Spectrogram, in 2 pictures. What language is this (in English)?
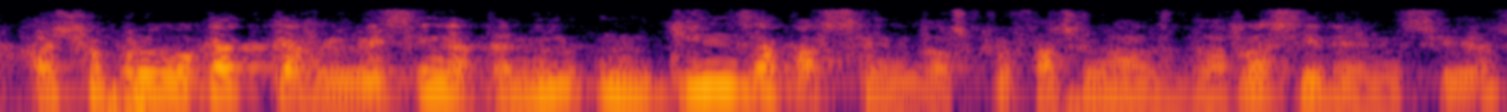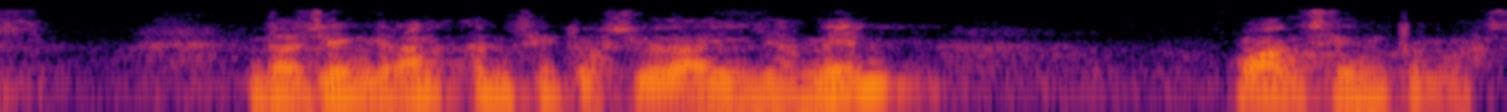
Catalan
